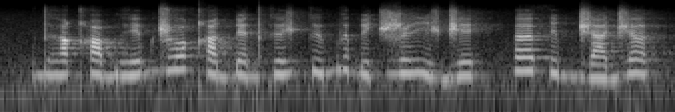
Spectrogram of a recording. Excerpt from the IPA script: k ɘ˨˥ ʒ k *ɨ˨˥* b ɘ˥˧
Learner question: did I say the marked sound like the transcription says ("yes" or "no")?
yes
